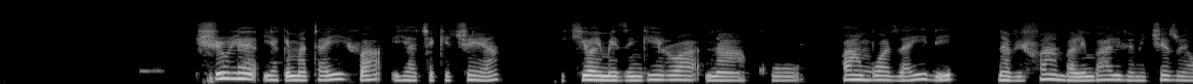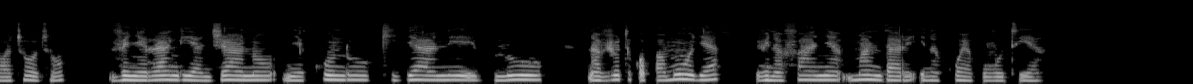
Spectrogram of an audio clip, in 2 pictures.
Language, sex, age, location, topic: Swahili, female, 36-49, Dar es Salaam, education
